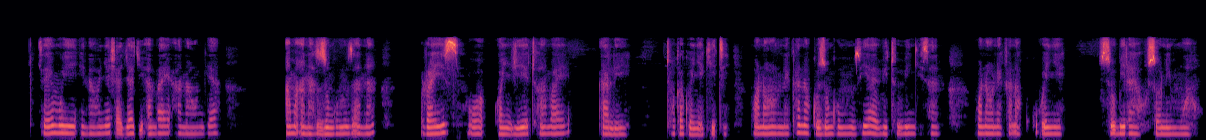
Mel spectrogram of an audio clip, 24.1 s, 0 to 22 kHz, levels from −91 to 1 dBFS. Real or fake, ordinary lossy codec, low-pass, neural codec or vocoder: real; AAC, 32 kbps; 7.2 kHz; none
